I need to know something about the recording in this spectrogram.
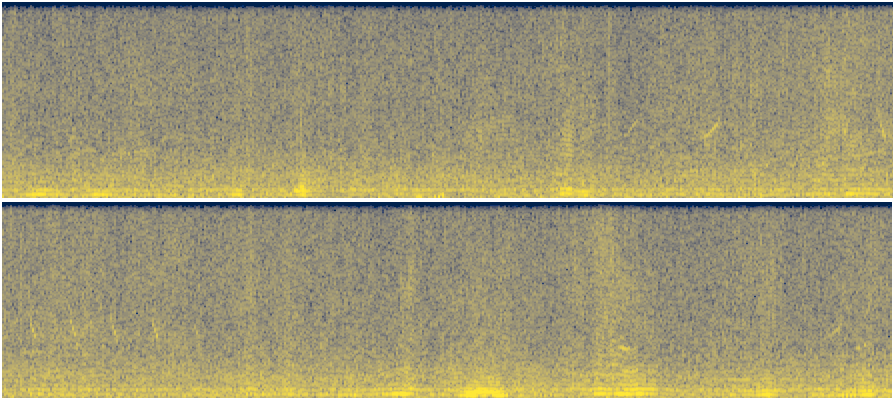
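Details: Bees of a honey bee colony housed in an old trash can give a continuous humming drone, even and low, rising in short louder surges near the end as bees pass nearby.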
